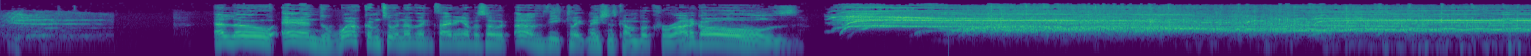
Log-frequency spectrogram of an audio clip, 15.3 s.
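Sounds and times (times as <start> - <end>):
speech: 2.1 - 8.1
crowd cheering sound effect: 8.3 - 15.2.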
